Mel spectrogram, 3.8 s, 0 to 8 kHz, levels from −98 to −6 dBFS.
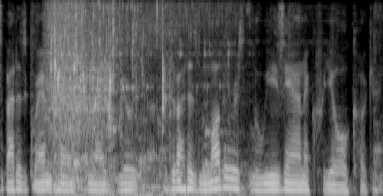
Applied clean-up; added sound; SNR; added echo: none; Water tap, faucet; 4 dB; none.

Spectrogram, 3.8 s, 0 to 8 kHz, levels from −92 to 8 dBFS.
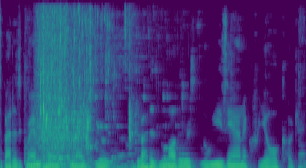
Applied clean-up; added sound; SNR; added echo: classical method log-MMSE.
